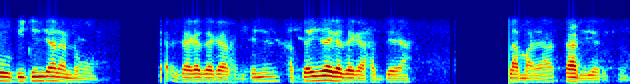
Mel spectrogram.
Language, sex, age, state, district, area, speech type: Bodo, male, 45-60, Assam, Chirang, urban, conversation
